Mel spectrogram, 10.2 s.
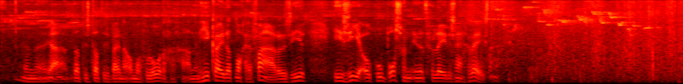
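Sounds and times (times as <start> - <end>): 
blackcaps and garden warblers singing in a damp forest in July: 0.0 - 10.2
steady outdoor hiss: 0.0 - 10.2
speech: 0.2 - 7.8
soft crunching footsteps: 6.3 - 10.2.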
